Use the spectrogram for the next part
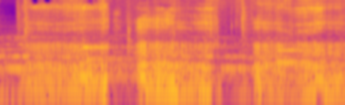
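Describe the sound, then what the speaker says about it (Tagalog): Large black dogs growl in a deep, menacing sound effect for a horror story, loud and continuous with brief pauses between rumbling bursts. "Apat na malalaking asong itim ang humarang sa daraanan nila."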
